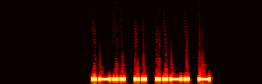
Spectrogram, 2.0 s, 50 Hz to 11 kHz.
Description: Morse code, heard as a keyed tone, about 42 wpm, 700 Hz. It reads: LIFT
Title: Sentences from Top 1000 Words - New Word Drill - 45wpm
